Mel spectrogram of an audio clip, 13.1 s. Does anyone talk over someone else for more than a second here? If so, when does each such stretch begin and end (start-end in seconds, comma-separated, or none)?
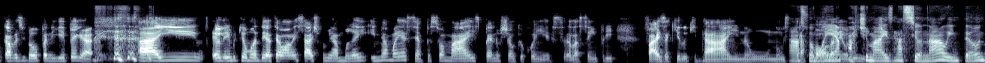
10.5-11.9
